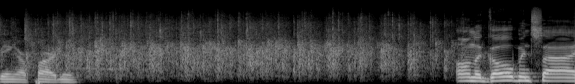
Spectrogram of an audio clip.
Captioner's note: audience applauds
